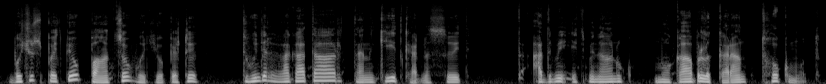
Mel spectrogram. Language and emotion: Kashmiri, disgusted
